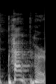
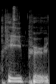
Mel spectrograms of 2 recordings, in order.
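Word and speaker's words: Pepo: It's Peppo, right? Yeah, it's not Peepoo. Didn't he like actually come out and say that that's not how you like actively? well, I mean, whoever pronounced it like that needs to go to some speech therapy or something, because it's obviously not Peepoo. It's P-E-P-O. There's no double E.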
